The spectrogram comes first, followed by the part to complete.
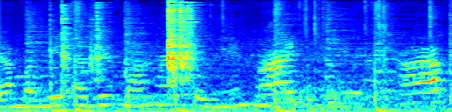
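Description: Ceramic plates and spoons clinking and scraping on a table, with one louder clink about a second in.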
